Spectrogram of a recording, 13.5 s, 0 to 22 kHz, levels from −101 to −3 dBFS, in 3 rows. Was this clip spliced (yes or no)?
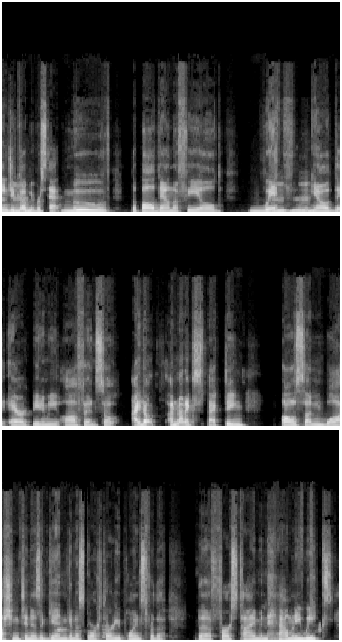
no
